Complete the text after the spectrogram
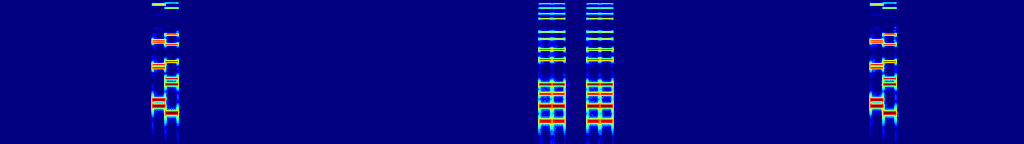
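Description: Short electronic beeps chime from a game.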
